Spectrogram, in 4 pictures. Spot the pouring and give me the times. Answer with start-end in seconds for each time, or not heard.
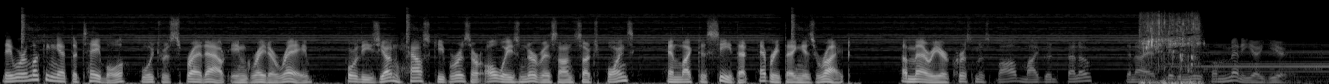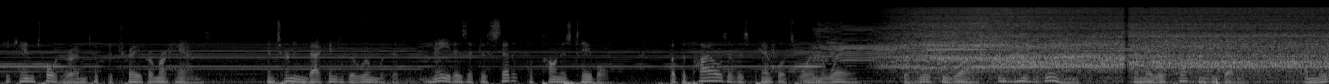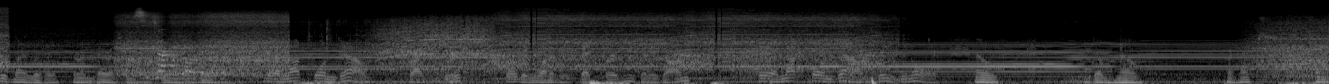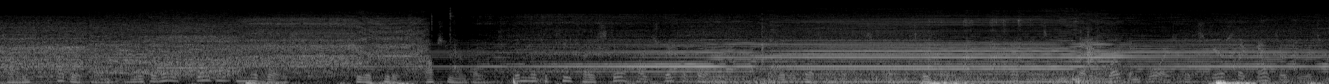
11.3-12.1.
